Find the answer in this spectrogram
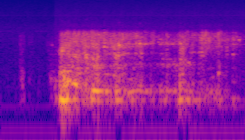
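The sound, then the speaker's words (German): A toilet in Carinthia, Austria, is flushed by a child: after a faint click, a loud rush of water bursts in and churns steadily for about two seconds, with no voices. “Hier kommt die Kärntner Klospülung von Sebastian.”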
